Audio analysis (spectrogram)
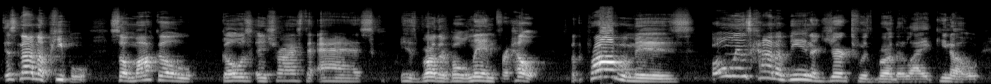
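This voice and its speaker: A young man giving a casual, excitable episode recap, repeating phrases for emphasis. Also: fairly high pitch, moderate pace, few pauses. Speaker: TV episode reviewer. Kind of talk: casual video recap and review.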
